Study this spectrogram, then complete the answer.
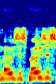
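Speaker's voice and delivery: ordinary delivery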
